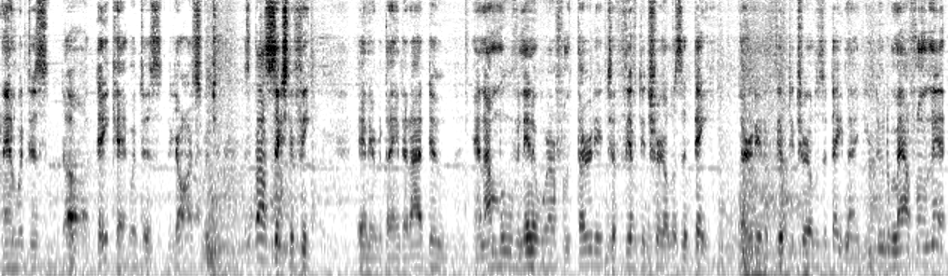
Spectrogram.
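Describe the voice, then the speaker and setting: A man's voice: on the low side, moderate pace, far from the mic, background noise. A middle-aged man talks casually to his vlog audience in a folksy, emphatic way, repeating phrases for effect. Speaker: truck driver vlogger.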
